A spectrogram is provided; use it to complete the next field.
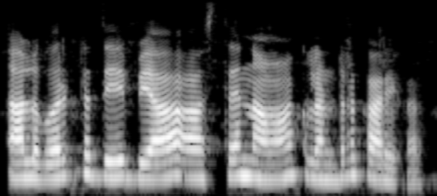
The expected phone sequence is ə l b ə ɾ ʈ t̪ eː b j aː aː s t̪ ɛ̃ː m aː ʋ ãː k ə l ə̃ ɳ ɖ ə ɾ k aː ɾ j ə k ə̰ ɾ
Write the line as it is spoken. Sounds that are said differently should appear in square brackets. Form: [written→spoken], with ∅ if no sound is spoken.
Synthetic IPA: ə l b ə ɾ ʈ [t̪→d̪] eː b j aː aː s t̪ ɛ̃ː [m→n] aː ʋ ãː k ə l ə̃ ɳ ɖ ə ɾ k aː ɾ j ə k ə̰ ɾ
